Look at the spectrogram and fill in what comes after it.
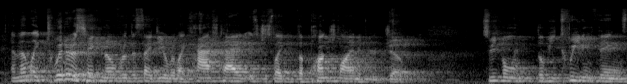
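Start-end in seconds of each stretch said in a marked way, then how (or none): none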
